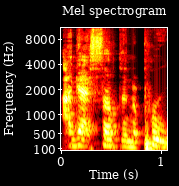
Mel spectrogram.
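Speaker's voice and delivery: ordinary delivery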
